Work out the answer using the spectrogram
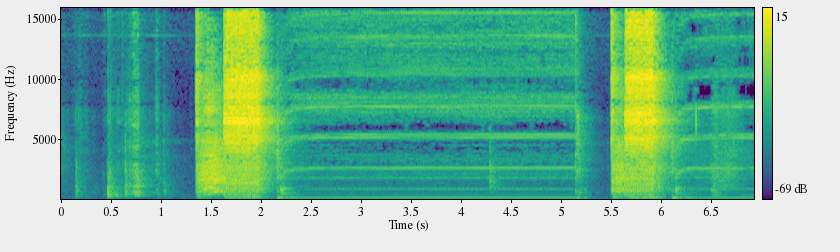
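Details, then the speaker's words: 2007 Kawasaki ZX-10R no-start despite a new, fully charged battery: pressing start cuts all the lights and gives a fast buzzing chatter from under the tank with no cranking; it had earlier started hesitantly, cause unknown. "All the lights shut off when I press it. Listen to that noise. It's coming from right underneath the tank, kinda."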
